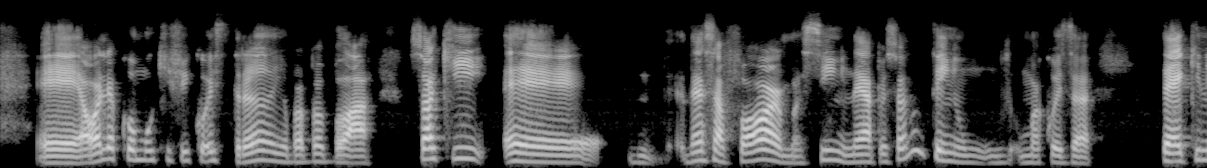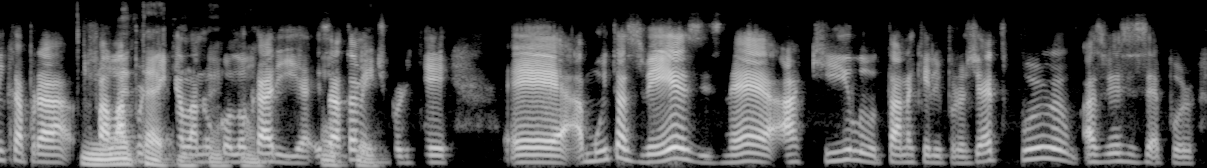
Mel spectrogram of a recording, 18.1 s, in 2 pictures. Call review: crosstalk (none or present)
present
